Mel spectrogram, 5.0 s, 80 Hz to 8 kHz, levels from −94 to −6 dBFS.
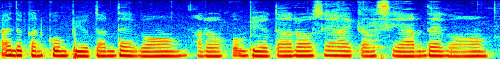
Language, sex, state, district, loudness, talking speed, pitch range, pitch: Chakma, female, Tripura, Dhalai, -14 LUFS, 130 wpm, 180-195 Hz, 185 Hz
